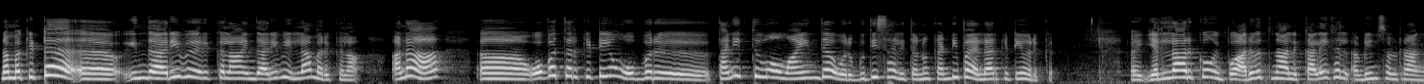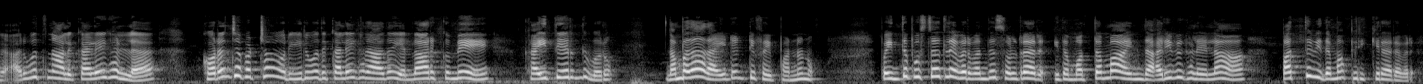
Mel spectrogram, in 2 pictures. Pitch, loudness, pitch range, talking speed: 275 Hz, -14 LUFS, 250-320 Hz, 115 wpm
